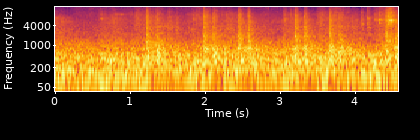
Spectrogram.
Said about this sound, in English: So on occasion, if we do these tours at the weekend when the Piccadilly line's got, say, engineering works, it often will slow down the trains a little bit.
